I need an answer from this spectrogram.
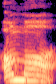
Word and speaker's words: Omo: So basically, Omo, although I'm saying it in the Oyibo way, Omo is how you pronounce it.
